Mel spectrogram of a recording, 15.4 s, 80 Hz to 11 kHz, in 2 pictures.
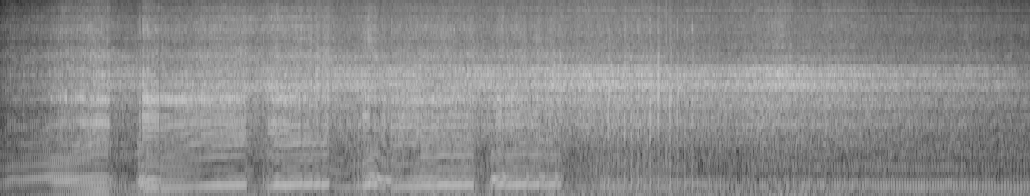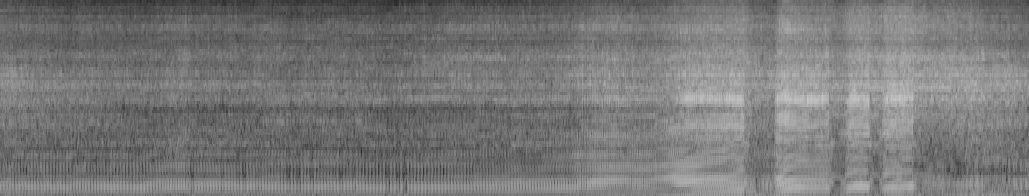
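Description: Honda CRF150R's four-stroke single-cylinder engine revving hard, its pitch climbing again and again as the dirt bike accelerates up through the gears. It then settles lower and falls away while the bike rolls along, and near the end it revs up in several short rises.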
